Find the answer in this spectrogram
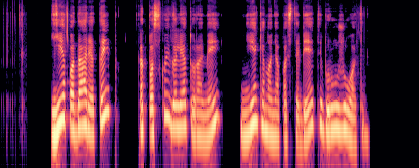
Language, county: Lithuanian, Šiauliai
